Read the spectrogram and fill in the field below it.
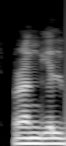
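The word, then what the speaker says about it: Wrangell: और उसके बाद रंगेल लिखा है, वरंगेल, मतलब वारंगल वाला रंग, वरंगेल है ये, रंगेल बोल दिया था, डब्ल्यू साइलेंट होता है।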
